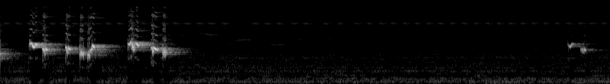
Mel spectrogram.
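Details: Yellow-vented bulbul giving bursts of 'ropel' rapid song, played as a lure for other birds: two quick phrases of liquid, tumbling notes, a long quiet gap, then one short bubbly note pair; faint steady high whine throughout.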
